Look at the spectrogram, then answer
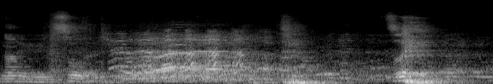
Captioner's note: audience laughs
